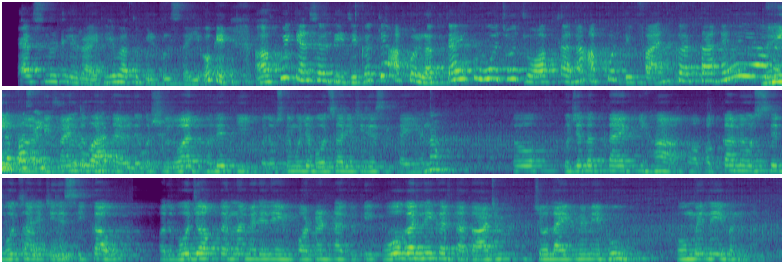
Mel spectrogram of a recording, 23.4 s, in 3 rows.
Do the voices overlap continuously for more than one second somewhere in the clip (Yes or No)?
Yes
